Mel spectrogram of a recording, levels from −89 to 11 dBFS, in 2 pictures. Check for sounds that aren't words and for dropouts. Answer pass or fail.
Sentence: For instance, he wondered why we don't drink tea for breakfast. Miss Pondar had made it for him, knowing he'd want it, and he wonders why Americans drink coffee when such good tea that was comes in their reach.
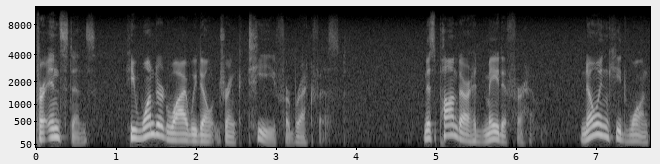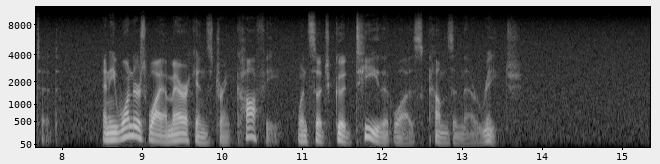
pass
